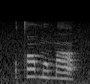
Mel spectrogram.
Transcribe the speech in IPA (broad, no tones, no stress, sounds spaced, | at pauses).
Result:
tˤ ĩ m õ m ã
